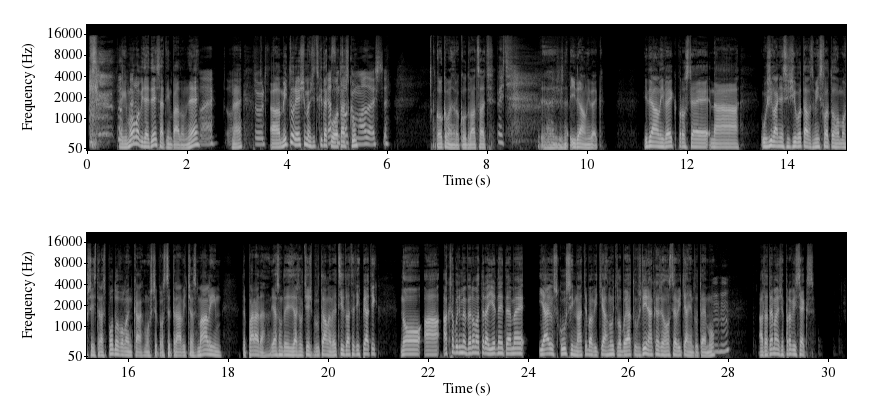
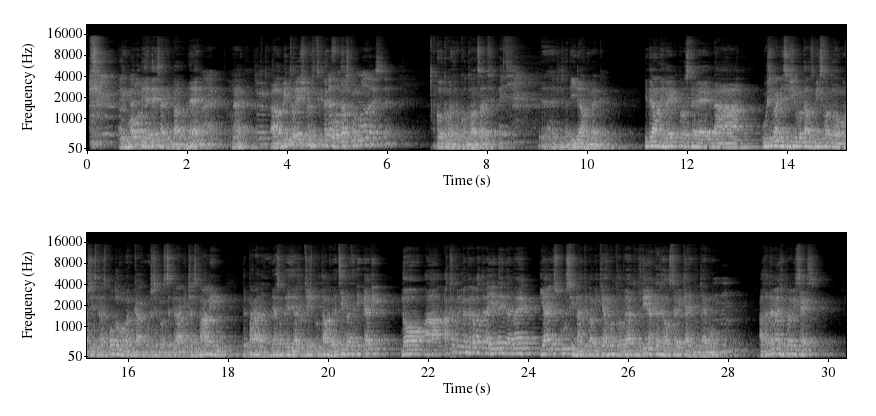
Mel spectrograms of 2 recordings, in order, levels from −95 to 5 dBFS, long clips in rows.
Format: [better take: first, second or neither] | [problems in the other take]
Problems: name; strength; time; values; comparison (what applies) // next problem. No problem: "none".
first | off-mic speech; far // room echo; noticeable; dies away in 1.1 s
